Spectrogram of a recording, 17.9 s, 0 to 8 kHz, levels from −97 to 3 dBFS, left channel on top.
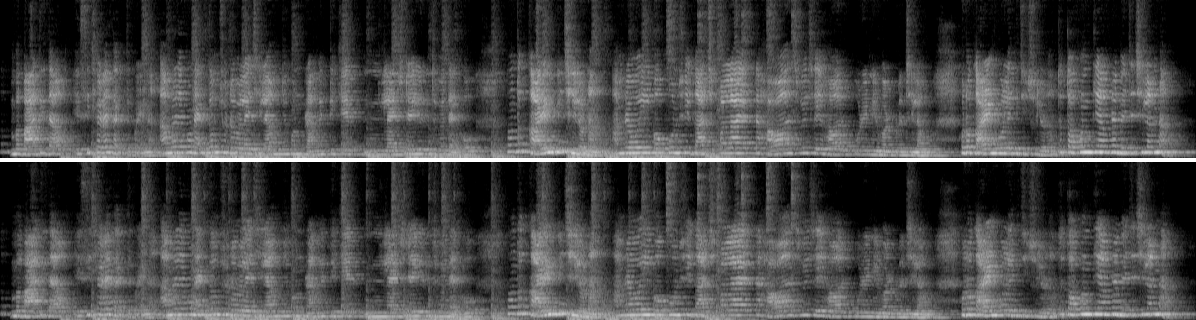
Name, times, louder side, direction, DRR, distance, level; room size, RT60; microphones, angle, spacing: voice 1, 0.2-17.6, left 1 dB, 70° left, 0 dB, 1.0 m, -29 dB
sound 1, 0.9-1.0 1.4-1.6 2.1-2.2 2.5-4.0 4.4-4.6 5.1-5.2 5.5-7.0 7.4-7.6 8.1-8.2 8.5-10.1 10.5-10.8 11.1-11.2 11.5-11.6 11.9-12.0, equal, 35° right, 2.1 m, -36 dB
7.4 x 6.1 x 2.4 m, 1.1 s
head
